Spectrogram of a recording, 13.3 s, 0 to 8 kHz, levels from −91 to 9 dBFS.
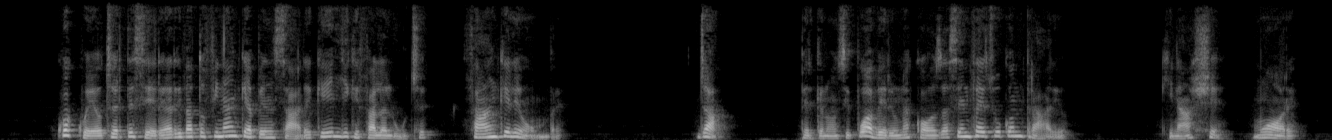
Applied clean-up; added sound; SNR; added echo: none; none; none; none.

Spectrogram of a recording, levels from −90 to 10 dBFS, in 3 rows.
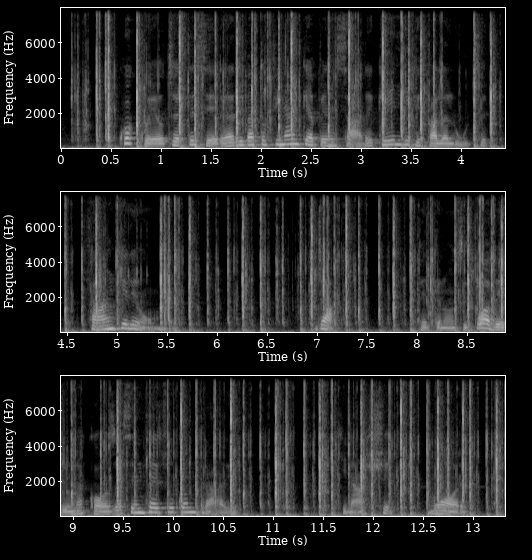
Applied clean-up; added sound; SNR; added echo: none; Typing; 0 dB; none.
